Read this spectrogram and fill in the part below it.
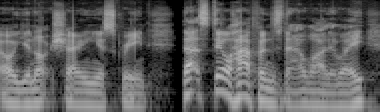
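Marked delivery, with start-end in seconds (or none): none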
